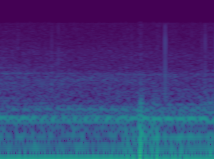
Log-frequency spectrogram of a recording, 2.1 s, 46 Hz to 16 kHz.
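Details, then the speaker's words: 1998 Ford Escort ZX2 Sport parts-car engine with about 120,000 miles, fed by a bypass fuel line from a pan and running without coolant. Smooth, steady idle with no misses or knocks and no smoke; it sounds healthy. "now there's no smoke it's running beautiful of course it's only got like 120,000 miles on the engine"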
